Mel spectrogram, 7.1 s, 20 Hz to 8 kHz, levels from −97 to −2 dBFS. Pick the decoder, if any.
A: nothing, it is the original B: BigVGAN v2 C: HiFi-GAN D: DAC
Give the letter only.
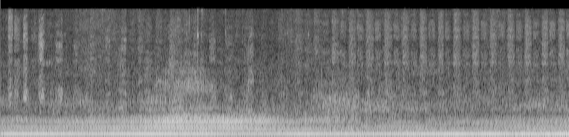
A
